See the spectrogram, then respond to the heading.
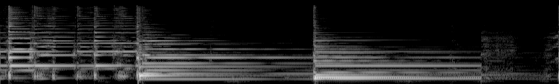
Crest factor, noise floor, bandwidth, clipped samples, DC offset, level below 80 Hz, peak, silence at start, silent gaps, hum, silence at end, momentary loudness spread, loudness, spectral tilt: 20 dB; -51 dBFS; 16.5 kHz; under 0.1%; under 0.1%; -70 dBFS; -2 dBFS; 0 s; none; none; 0 s; 20 LU; -22 LUFS; -2.5 dB/octave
